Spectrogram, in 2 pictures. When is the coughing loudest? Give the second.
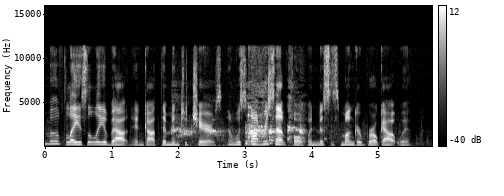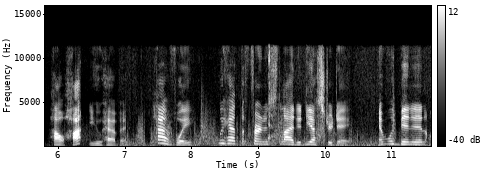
3 s.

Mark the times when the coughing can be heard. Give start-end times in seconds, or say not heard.
1.9-4.2, 9.2-9.8.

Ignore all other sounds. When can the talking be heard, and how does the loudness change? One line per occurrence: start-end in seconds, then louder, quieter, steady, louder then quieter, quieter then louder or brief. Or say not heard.
0.0-11.5 steady.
